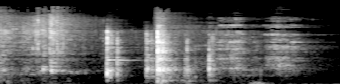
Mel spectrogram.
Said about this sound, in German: So, dann setzen wir das Wasser auf.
